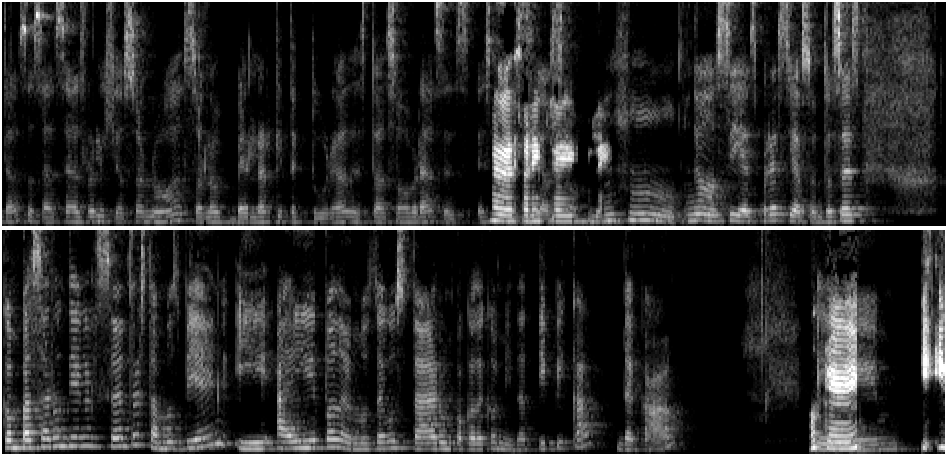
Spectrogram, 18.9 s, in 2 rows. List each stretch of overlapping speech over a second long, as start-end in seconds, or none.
4.8-6.1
